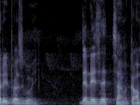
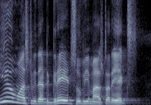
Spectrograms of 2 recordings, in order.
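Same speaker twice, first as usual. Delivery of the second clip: raised, pitched-up, mocking sarcasm; 9 semitones higher, 8 dB louder than usual. Retelling the orchard owner's jibe at the gardener: retelling a sarcastic remark. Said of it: "Sarcastically telling".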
